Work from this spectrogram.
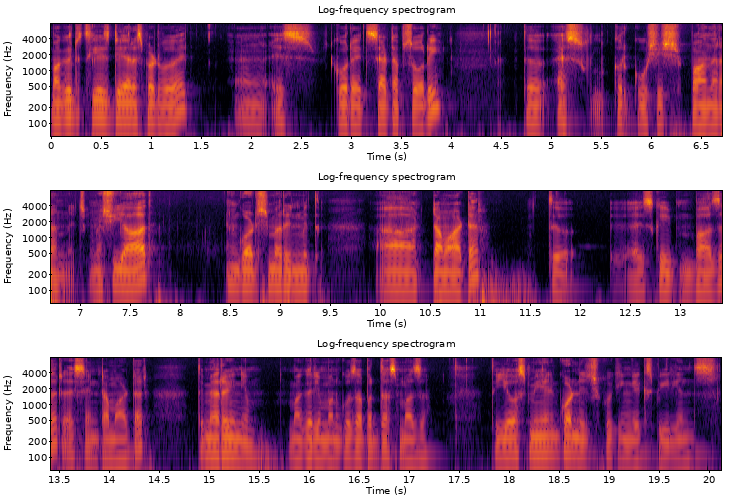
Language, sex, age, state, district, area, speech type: Kashmiri, male, 30-45, Jammu and Kashmir, Anantnag, rural, spontaneous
